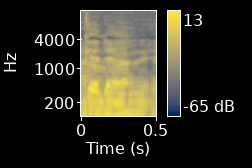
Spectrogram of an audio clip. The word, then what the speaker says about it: Gadot: I mean, and Gal Gadot, is that how you say her name, or is it Gadot? – Gadot, yeah.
